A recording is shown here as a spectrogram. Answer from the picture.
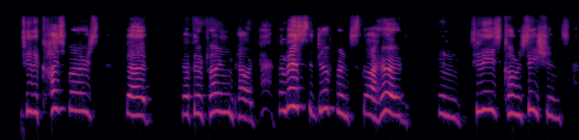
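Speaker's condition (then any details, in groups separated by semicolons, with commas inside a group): Cerebral palsy; from birth, affects movement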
